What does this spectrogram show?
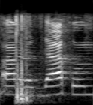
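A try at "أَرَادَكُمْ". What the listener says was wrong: نہ غلط، دا کھڑی زبر کو لمبا نہیں کیا. ارداکم.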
